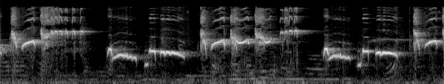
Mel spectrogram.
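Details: Song of a white-rumped shama, played to stir other birds into singing; loud whistled phrases with rising and falling slurs and a high ringing note, repeated in bursts roughly every second with brief pauses between.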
